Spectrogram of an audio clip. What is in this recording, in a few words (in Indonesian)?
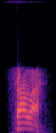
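"salah", Indonesian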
